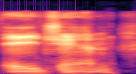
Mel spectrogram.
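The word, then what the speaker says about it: Etienne: out and said, "My last name is not pronounced ETN. It's pronounced Achan."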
